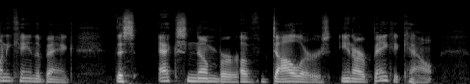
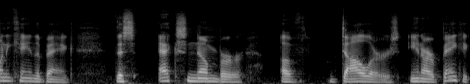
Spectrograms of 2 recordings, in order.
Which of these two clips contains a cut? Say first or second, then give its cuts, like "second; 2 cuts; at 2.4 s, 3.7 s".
first; 1 cut; at 2.5 s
